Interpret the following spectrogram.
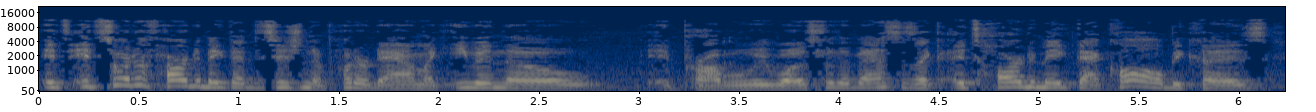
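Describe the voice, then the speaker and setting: A man's voice: high voice, quick pace. A man hosting a casual podcast, telling stories in a rambling way with many fillers and restarts, often laughing. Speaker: podcast host.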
